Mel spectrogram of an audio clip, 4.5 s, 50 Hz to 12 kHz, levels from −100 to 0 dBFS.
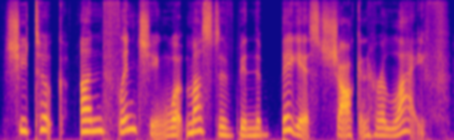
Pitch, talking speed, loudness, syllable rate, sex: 210 Hz, 170 wpm, -20 LUFS, 3.7 syllables/s, female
